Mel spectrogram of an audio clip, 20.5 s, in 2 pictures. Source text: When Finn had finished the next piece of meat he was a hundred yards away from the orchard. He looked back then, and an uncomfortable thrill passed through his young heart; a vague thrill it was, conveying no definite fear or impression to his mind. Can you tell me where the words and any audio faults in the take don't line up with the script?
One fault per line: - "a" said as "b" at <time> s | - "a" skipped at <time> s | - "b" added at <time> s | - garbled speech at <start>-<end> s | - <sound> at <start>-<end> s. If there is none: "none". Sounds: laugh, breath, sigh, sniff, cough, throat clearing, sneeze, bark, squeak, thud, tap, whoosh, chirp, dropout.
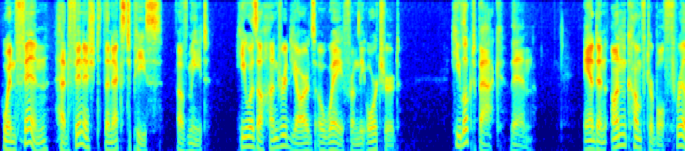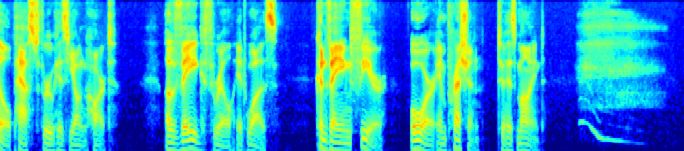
- "no definite" skipped at 15.6 s
- sigh at 18.9-20.3 s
